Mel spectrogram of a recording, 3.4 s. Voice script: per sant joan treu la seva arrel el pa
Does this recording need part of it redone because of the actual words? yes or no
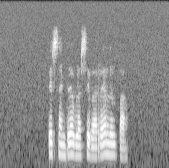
yes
